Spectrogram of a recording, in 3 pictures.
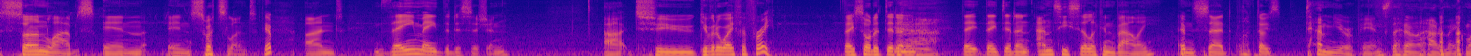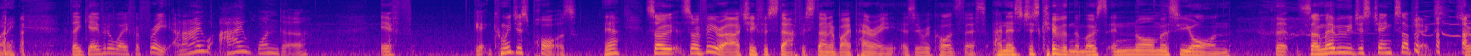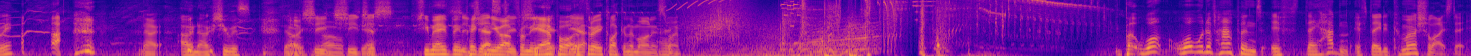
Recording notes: “Live” from San Antonio de Valero Mission of The Alamo.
